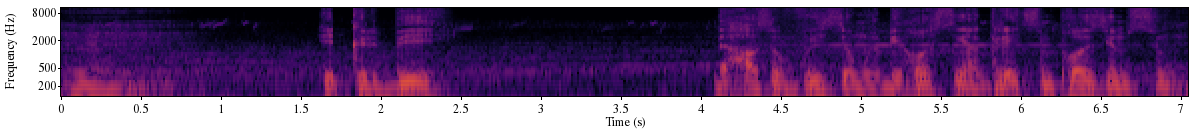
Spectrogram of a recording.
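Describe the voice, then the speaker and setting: Low-voiced, shrewd assassin mentor. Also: male voice, expressive, measured pace. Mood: cautious, commanding. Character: shrewd male assassin mentor and spymaster, commanding. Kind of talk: dramatic video game dialogue. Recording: music behind the voice.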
